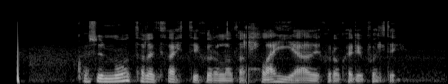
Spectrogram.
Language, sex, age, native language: Icelandic, male, 50-59, Icelandic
